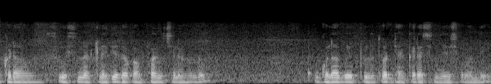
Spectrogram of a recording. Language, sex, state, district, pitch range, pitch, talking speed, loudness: Telugu, male, Andhra Pradesh, Srikakulam, 95-110 Hz, 105 Hz, 110 wpm, -20 LUFS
